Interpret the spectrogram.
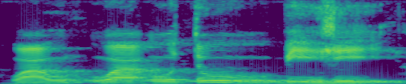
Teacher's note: bihi kita baca panjang 2 harokat karena ada ya. Ada ya kecil.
